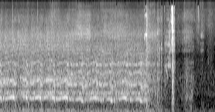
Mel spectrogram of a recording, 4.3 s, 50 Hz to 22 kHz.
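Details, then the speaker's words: 1986 Chevy Corvette C4 project car, cranking on starter fluid in intake; steady starter whirr then one sharp backfire pop and silence. Combustion present but no fuel; owner suspects fuel pump fault. "Okay, no point in keep trying. I know there's combustion. It just it needs fuel, so I don't need to hear it running. Uh I'm just going to start tackling the fuel pump issue."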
